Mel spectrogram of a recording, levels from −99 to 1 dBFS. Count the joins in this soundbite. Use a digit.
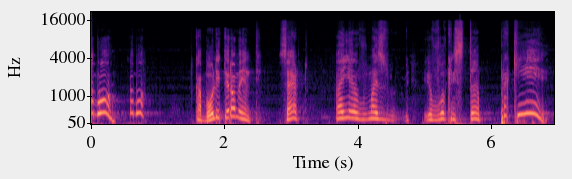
4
